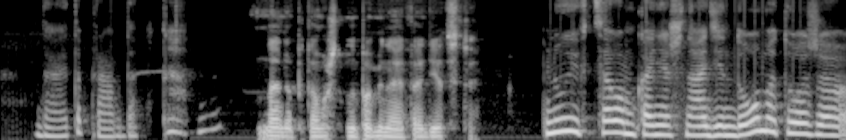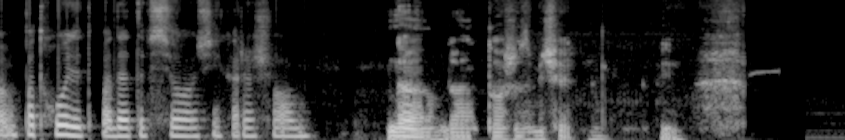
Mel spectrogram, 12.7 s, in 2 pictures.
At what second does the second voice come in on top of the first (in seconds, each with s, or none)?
none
